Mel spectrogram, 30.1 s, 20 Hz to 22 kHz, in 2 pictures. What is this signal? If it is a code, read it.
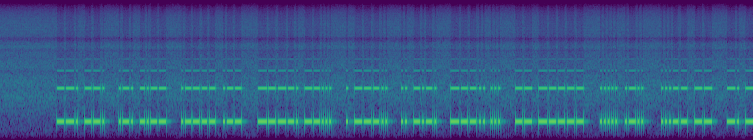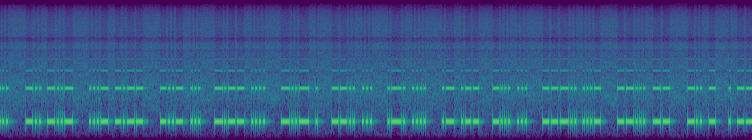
Morse code, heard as a keyed tone, hand-sent with a bug key, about 31 wpm, 560 Hz. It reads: GG RY 1W 97 E8 IC 8S M0 5L 3M ND DX VY XS YH XE ZS RH AW BS 8V 7M DT …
